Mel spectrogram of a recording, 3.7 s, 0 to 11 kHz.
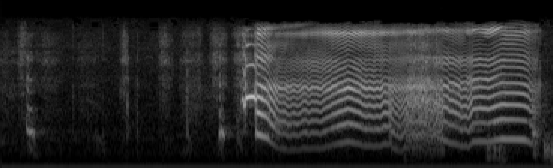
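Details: Infant girl aged 10.5 weeks being burped by her father: a few soft fussy sounds, then a sustained loud wailing cry with rising and falling pitch; infant cry.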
